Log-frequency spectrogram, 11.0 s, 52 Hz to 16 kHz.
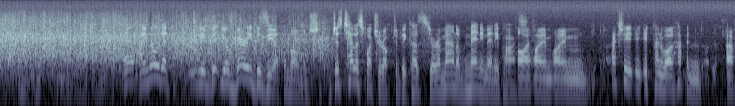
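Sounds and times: audience applauding: 0:00.0 - 0:05.6
man speaking: 0:00.3 - 0:11.0.

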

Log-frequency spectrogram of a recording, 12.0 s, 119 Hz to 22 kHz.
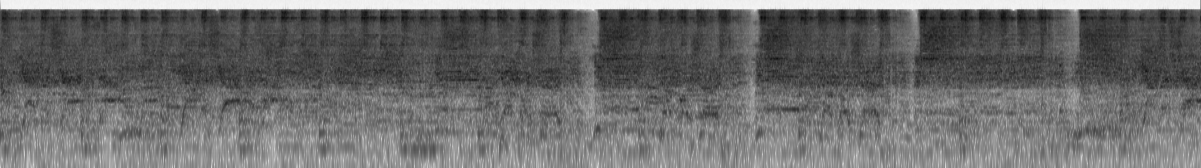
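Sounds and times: bass guitar: 0:00.0 - 0:12.0
distorted electric guitars: 0:00.0 - 0:12.0
driving drum beat: 0:00.0 - 0:12.0
shouted vocals: 0:04.4 - 0:09.0, 0:10.7 - 0:12.0.

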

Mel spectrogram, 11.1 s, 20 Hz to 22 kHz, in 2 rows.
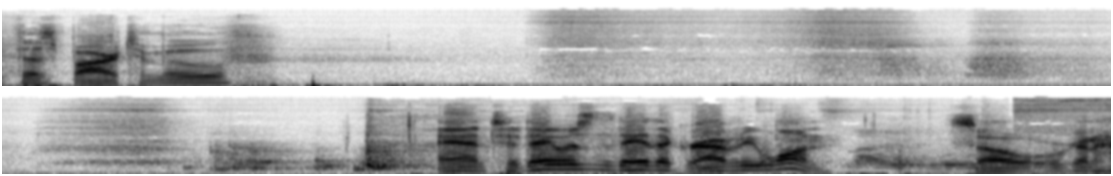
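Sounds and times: sharp hissing breaths: 0:02.6 - 0:06.6.

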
